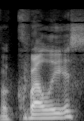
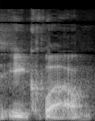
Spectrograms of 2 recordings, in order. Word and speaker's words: Equel: had a username of Aquelius. Am I saying that right? I mean, you added a few syllables, but you got the center part right. So. Yeah. Equel? Yeah, it's Equel.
